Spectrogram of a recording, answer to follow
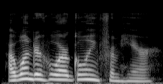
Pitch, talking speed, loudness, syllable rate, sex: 195 Hz, 255 wpm, -15 LUFS, 6.6 syllables/s, female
